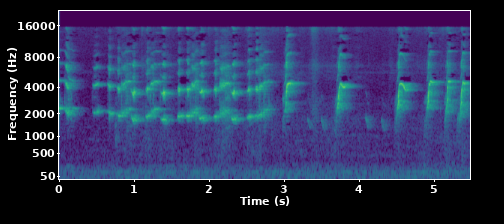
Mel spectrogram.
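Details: Borneo white-rumped shama, the 'gembung' type from Kalimantan, singing a mimicry-filled song: rapid bright chirping phrases in dense bursts, then separate sharp clipped notes repeated about once a second, with a faint low hum beneath.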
